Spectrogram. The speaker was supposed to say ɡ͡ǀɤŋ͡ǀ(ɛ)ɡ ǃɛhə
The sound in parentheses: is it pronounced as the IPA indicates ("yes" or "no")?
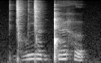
yes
